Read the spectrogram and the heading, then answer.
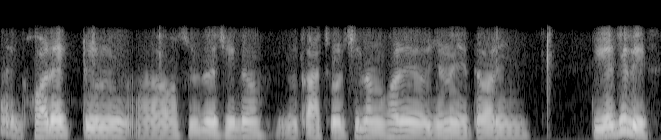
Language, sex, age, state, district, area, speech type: Bengali, male, 18-30, West Bengal, Dakshin Dinajpur, urban, conversation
